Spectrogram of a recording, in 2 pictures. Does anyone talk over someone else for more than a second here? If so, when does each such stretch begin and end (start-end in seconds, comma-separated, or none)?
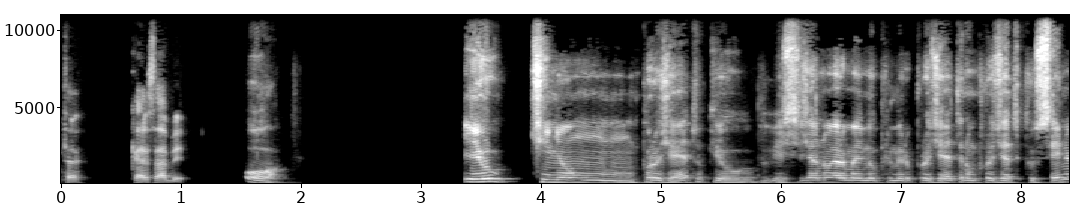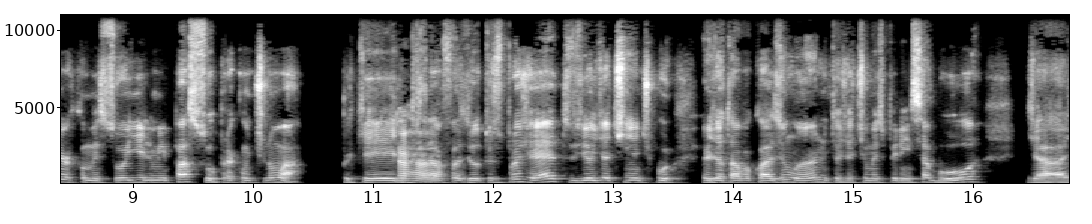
none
